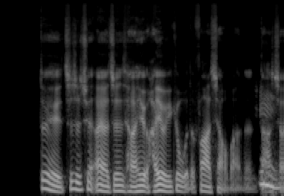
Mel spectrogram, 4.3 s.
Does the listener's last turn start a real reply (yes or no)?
no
